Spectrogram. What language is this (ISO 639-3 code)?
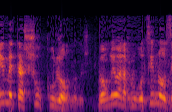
heb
